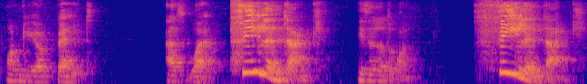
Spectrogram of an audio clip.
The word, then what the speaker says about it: Vielen Dank: You're noticing again that vielen sounds as if it's starting with the letter F, but it's not. It's starting with the letter V. Because if you remember from a previous lesson, I said that all these are pronounced like Fs.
